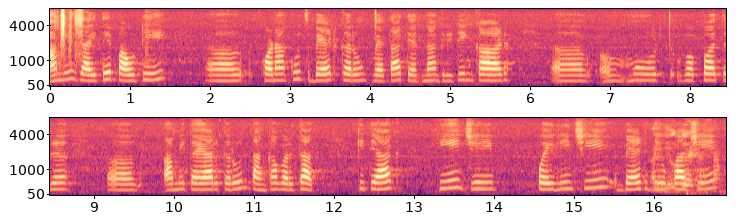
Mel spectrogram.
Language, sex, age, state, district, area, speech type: Goan Konkani, female, 30-45, Goa, Salcete, rural, spontaneous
